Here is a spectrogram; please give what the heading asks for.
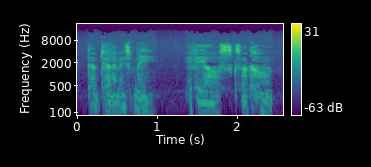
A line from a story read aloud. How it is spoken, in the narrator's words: she whispered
